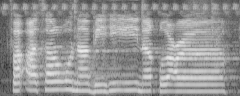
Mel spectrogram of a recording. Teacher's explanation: قاف بھی حروف کلکلا میں سے، اس کو ہلا کر پڑھیں گے اور عین کو ایک الف کے برابر کھینچ کر پڑھیں گے۔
